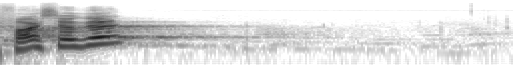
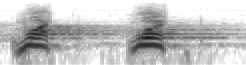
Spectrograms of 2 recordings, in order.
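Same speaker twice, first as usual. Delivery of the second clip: mock alarm; 11 semitones higher, 11 dB louder than usual. Acting startled mind.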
